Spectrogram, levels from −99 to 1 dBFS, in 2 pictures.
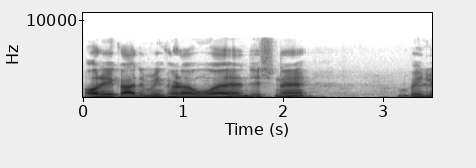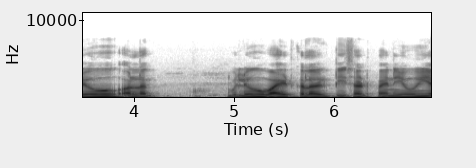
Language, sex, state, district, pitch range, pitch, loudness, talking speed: Hindi, male, Gujarat, Valsad, 105-120 Hz, 110 Hz, -17 LUFS, 155 wpm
